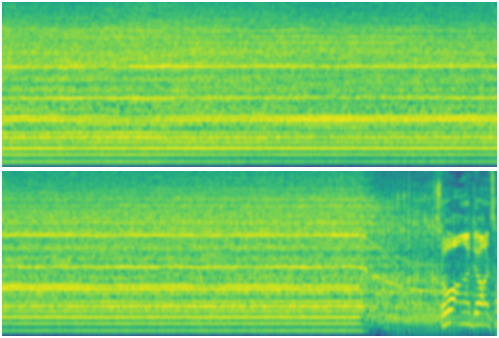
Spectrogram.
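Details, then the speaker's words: Small two-stroke leaf blower run on the owner's pre-mixed fuel: steady high buzz at constant speed then cut off, running lazy, rich and very smoky from oil-heavy fuel. "let's have a look now so it happens but running but very no a smoky run"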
